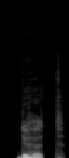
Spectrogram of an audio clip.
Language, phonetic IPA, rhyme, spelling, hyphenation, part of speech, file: Hungarian, [ˈdyɦøtː], -øtː, dühödt, dü‧hödt, verb / adjective, Hu-dühödt.ogg
- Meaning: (verb) past participle of dühödik; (adjective) 1. furious, enraged, livid (extremely angry) 2. frantic, unrestrained (pursuing something with intensity and fierceness) 3. enraged, infuriated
